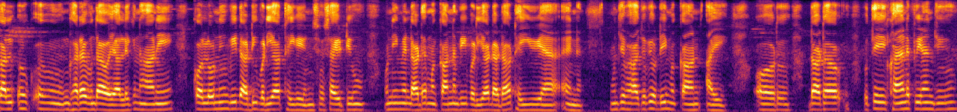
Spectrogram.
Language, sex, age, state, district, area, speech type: Sindhi, female, 45-60, Delhi, South Delhi, urban, spontaneous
